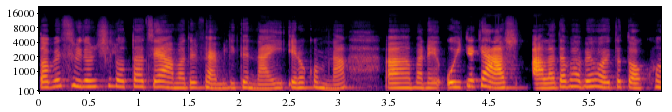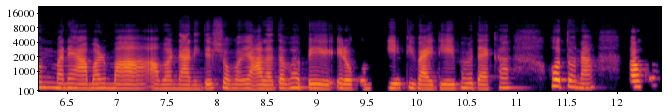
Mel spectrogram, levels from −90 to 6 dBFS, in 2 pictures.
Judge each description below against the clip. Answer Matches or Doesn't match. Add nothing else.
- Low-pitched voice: Doesn't match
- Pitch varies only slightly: Doesn't match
